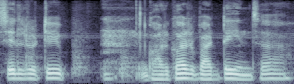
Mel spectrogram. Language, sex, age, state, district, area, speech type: Nepali, male, 18-30, West Bengal, Kalimpong, rural, spontaneous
